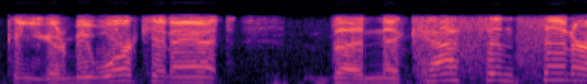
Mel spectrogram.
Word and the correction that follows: Niskanen Center: I may have said that wrong. Tell us about your work there at that center. – Yeah, so it's actually the Niskanen Center, and you know, it's like everything else I work for, hard to pronounce.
